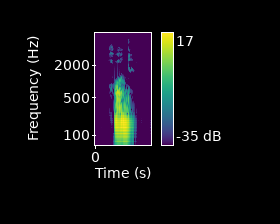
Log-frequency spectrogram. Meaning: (verb) To bob up and down on horseback, as an inexperienced rider may do; to jog
- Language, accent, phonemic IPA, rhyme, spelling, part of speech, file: English, Southern England, /hɒd/, -ɒd, hod, verb / noun, LL-Q1860 (eng)-hod.wav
